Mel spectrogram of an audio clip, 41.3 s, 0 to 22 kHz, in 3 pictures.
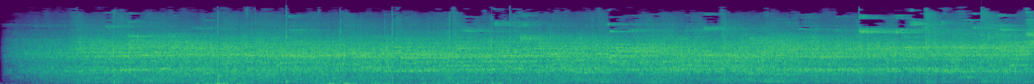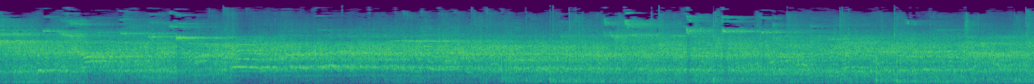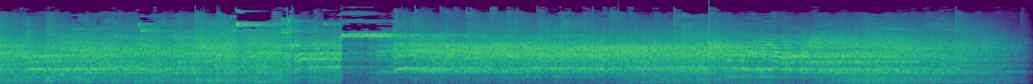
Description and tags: This sound was recorded with an Olympus WS-550M and it's the sound of a basketball match between CB Adepaf and CB Salt from the Junior Male's category.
